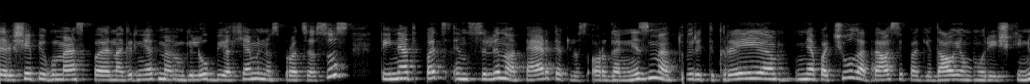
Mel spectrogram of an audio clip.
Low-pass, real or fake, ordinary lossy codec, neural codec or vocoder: 7.2 kHz; real; AAC, 64 kbps; none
